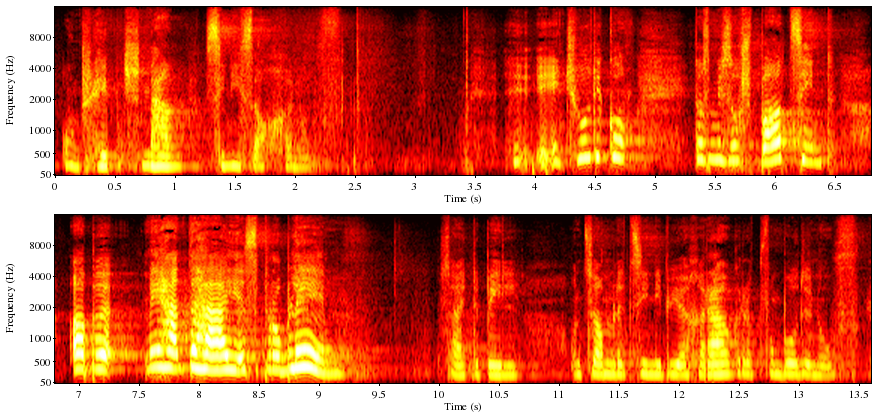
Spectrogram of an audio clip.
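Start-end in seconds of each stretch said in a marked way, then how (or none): 4.0-9.2 high-pitched apology, rising in volume; a flustered child excusing himself; flustered schoolboy. A narrator's reading. Bill apologises to the teacher for being late, flustered.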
